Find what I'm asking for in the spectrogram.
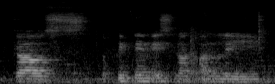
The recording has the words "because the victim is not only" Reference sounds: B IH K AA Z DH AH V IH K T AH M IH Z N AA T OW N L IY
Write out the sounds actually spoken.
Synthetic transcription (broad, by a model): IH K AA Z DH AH P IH T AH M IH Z N AA T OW N L IY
